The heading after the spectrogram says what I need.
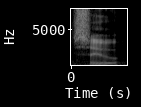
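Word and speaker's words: Sault: our holiday tomorrow on the long Sue it's spelled s a u LT but I'm guessing it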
